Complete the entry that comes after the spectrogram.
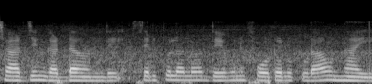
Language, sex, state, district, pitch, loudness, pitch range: Telugu, female, Telangana, Mahabubabad, 185 Hz, -16 LUFS, 180-195 Hz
